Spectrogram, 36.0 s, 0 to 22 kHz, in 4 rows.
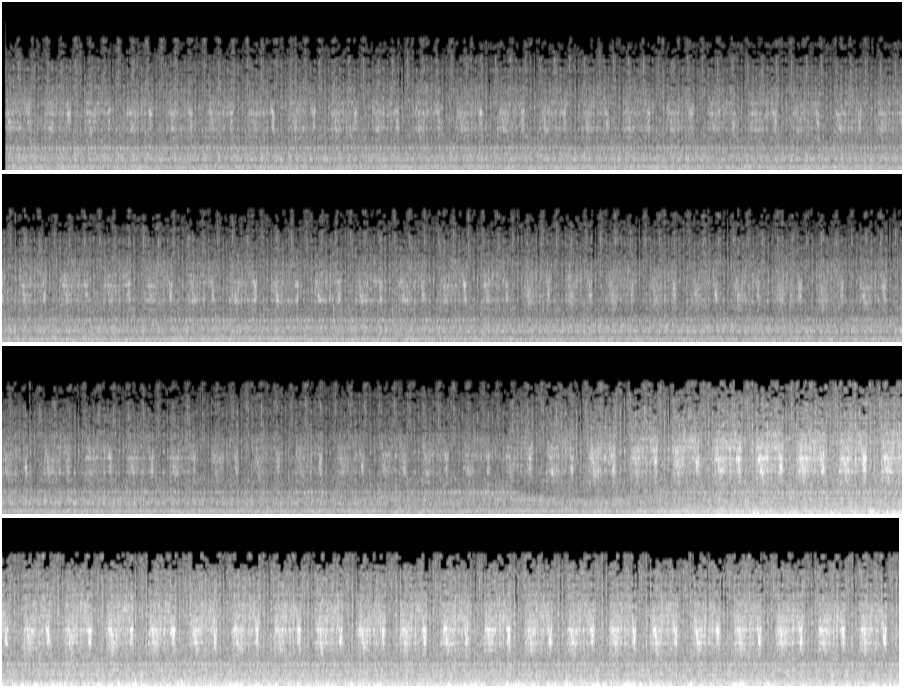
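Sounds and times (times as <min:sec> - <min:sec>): car engine idling: 0:00.1 - 0:35.9
steady high-pitched whine: 0:11.8 - 0:35.9
rapid even clacking: 0:22.6 - 0:35.9.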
